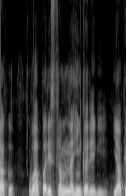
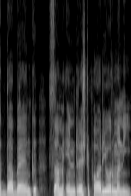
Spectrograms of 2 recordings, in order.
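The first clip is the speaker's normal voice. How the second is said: slow dictation; much slower than usual. Shown as a demonstration. Teacher reading blank sentence slowly.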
